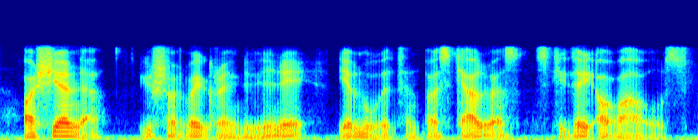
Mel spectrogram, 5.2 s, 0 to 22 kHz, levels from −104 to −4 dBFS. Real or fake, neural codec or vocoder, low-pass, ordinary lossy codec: fake; autoencoder, 22.05 kHz, a latent of 192 numbers a frame, VITS, trained on many speakers; 5.4 kHz; Opus, 24 kbps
